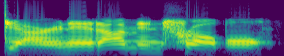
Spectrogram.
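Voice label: taking fire, swat female; vo; agents; Source Model Packs; Counter Strike Model Pack; CS2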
